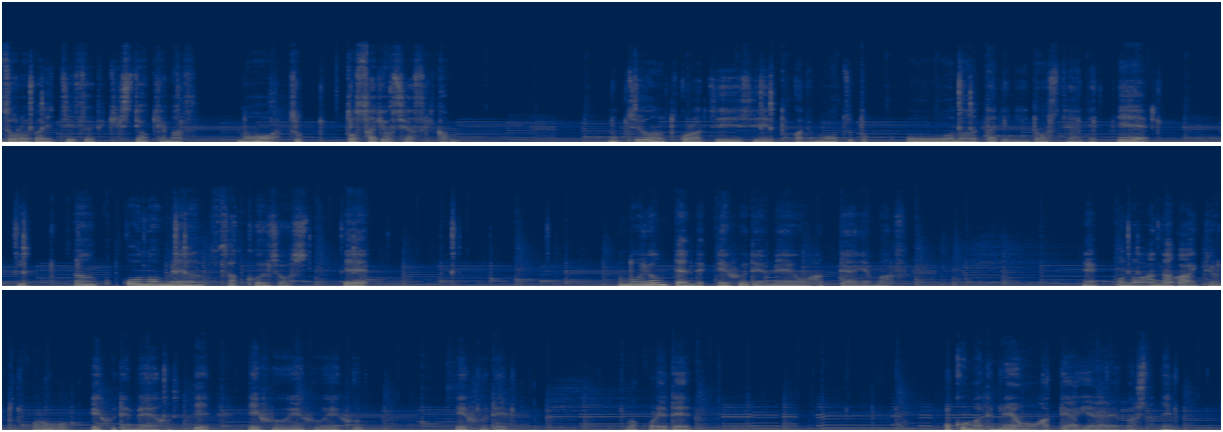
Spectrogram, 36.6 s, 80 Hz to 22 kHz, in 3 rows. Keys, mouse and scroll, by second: 0.8 middle click, 1.6 shift+middle click, 1.9-2.6 scroll up 2, 2.6 1, 3.0 middle click, 3.5 shift+middle click, 3.9-4.2 scroll up 1, 4.2 middle click, 5.4 click, 5.7 shift+click, 6.1 shift+middle click, 6.6 g, 7.9 g, 10.0 middle click, 10.8 shift+middle click, 11.1 middle click, 11.9 3, 12.3 click, 12.7 middle click, 13.4 x, 14.4 middle click, 15.0 1, 15.6 click, 16.7 shift+click, 17.1 shift+click, 17.6 shift+click, 17.9 1, 18.0 middle click, 19.0 f, 19.4 middle click, 21.7 middle click, 22.2 click, 22.8 shift+click, 23.5 shift+click, 24.0 alt+z, 24.4 middle click, 24.7 alt+z, 25.2 f, 25.6 2, 26.0 click, 26.7 f, 27.1 f, 28.0 alt+z, 28.2 click, 28.2 middle click, 28.8 f, 29.1 middle click, 29.7 1, 30.3 middle click, 30.8 ., 32.1 /, 32.5 middle click, 33.0 alt+scroll up 2, 33.1 alt+z, 33.2 /, 33.3 middle click, 34.0 scroll up 1, 34.4 middle click, 35.5 /, 36.0 middle click, 36.1 scroll down 1, 36.4 middle click.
